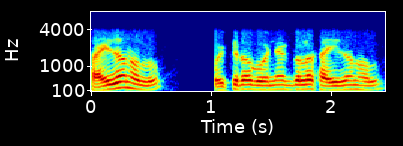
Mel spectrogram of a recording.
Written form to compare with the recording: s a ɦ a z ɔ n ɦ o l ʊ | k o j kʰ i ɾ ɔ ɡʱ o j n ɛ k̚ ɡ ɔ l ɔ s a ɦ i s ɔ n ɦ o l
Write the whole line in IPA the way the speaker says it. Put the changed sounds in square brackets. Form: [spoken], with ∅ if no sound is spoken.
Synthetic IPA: s a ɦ [i] z ɔ n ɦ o l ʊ | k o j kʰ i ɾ ɔ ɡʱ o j n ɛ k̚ ɡ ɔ l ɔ s a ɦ i [z] ɔ n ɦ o l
